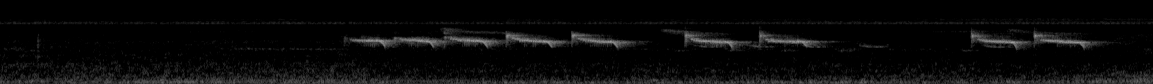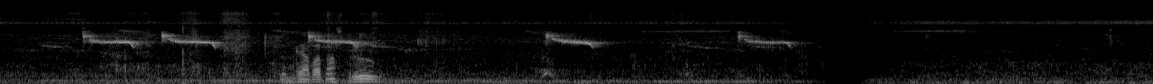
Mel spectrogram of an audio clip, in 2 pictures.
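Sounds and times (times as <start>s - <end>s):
bird calling with descending notes: 3.4s - 8.2s, 9.7s - 15.9s, 16.8s - 19.8s
high-pitched insect buzz: 9.6s - 19.0s.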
